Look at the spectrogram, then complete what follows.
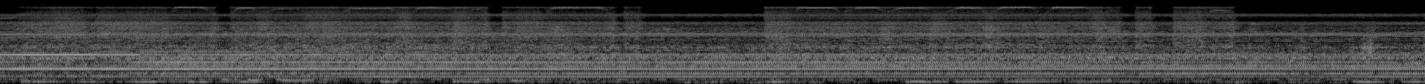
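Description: Air compressor running steadily: a constant mechanical drone with an even high hiss.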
